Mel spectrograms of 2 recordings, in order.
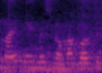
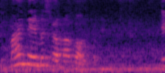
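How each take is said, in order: First: It is said flatly and unclearly, without energy. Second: It is said clearly with energy and pride. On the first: Listeners cannot catch the name. The speaker calls it wrong. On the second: The speaker is proud of their name. The speaker calls it right.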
